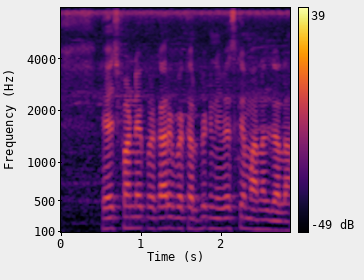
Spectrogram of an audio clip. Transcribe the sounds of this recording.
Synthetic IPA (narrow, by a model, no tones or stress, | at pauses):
heːd͡ʒpʰə̃ɳɖeːk̚pɾɐkaːɾkebeːkəlpɪknɪʋeːskemaːnəld͡ʒaːlaː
